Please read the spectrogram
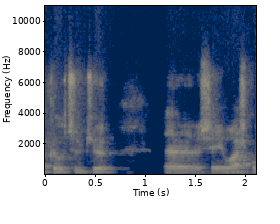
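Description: Speech: a person talking over a video call, with a short pause about a second in.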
